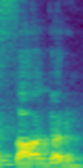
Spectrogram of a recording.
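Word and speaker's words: ساگر: इसी तरीके से जो अगला लफ्ज़ है आपका ये है सागर, ये भी काफ़ी आसान है, पढ़िए इसे।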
